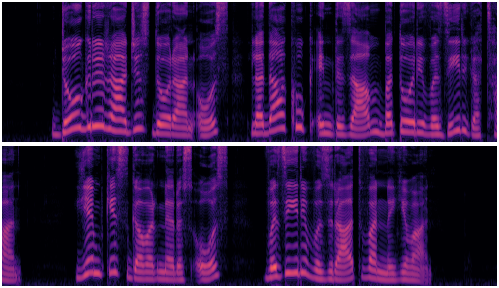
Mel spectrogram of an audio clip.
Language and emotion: Kashmiri, neutral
